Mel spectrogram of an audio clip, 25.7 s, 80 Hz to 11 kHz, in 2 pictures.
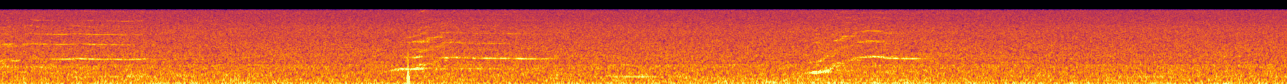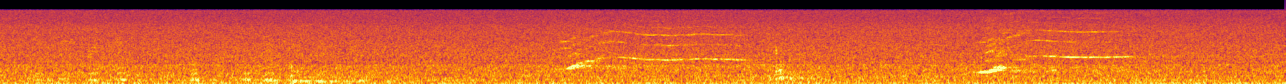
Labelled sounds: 0.0	1.5	humpback whale, 0.90 to 5.5 kHz
4.1	5.4	humpback whale, 0.96 to 3.3 kHz
8.5	9.2	humpback whale, 0.93 to 3.7 kHz
18.6	20.4	humpback whale, 0.80 to 4.2 kHz
23.2	24.2	humpback whale, 1.1 to 5.9 kHz

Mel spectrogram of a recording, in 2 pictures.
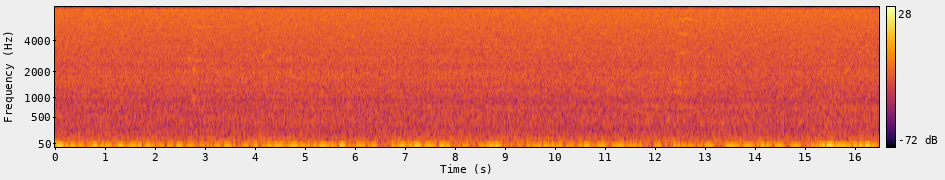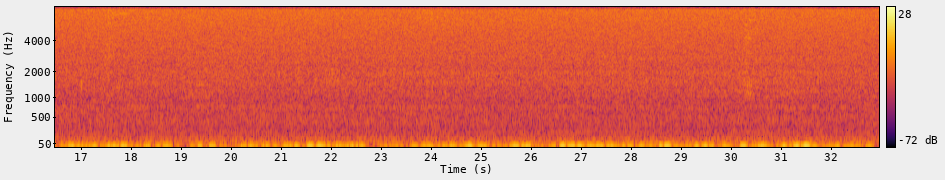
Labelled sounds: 12.5	12.8	killer whale, offshore, 6.0 to 6.4 kHz

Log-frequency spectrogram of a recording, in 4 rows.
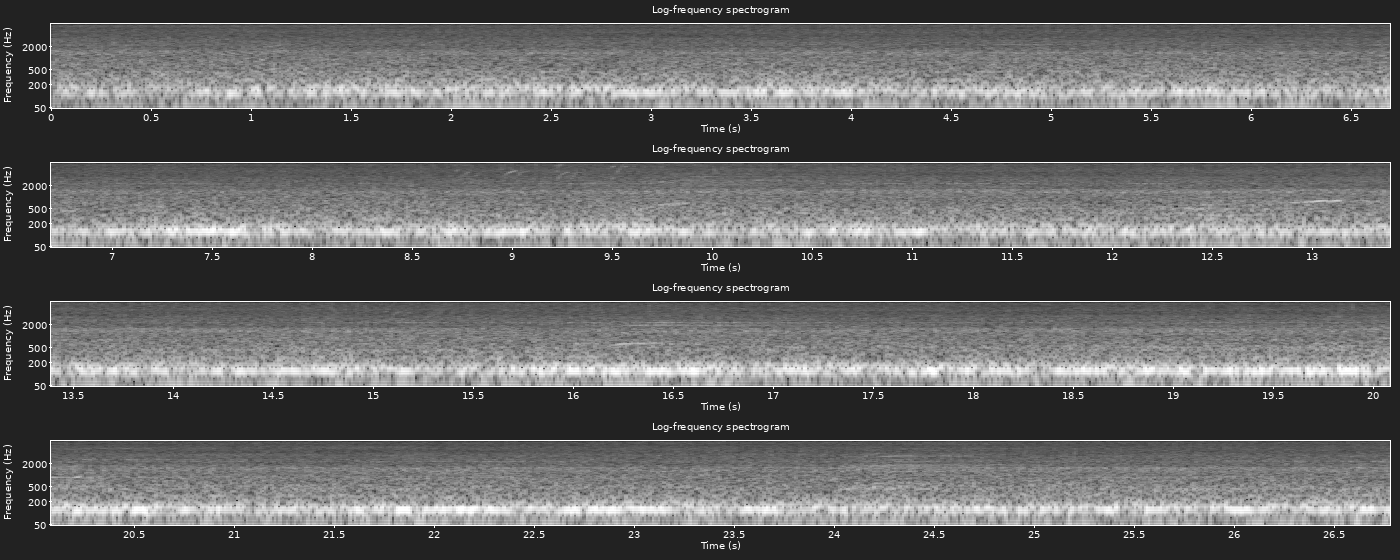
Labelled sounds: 9.6	10.2	killer whale, 2.1 to 4.1 kHz

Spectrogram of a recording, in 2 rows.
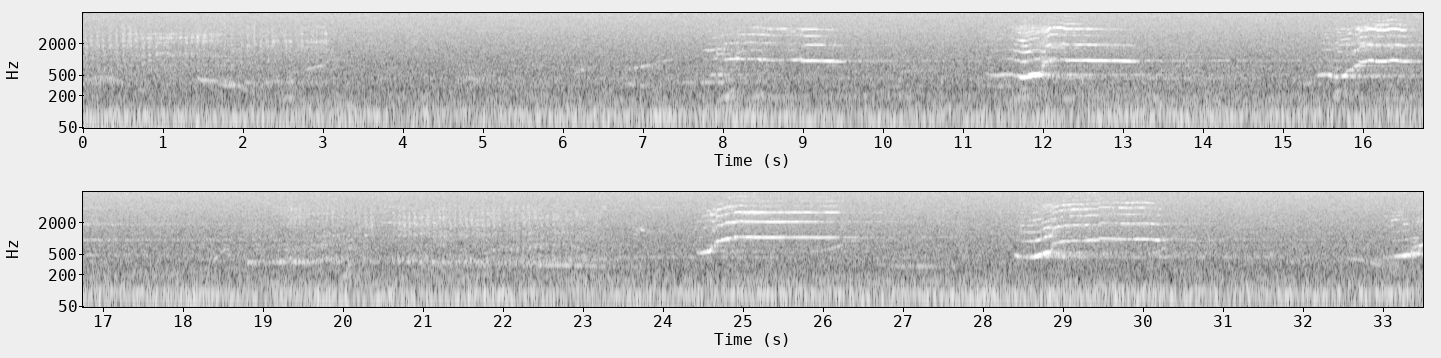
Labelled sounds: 0.9	1.2	humpback whale, 1.2 to 1.4 kHz
7.7	9.5	humpback whale, 0.80 to 4.4 kHz
11.5	13.2	humpback whale, 0.83 to 4.9 kHz
15.7	16.6	humpback whale, 0.80 to 5.9 kHz
24.5	26.0	humpback whale, 0.80 to 5.4 kHz
28.4	30.3	humpback whale, 0.80 to 5.0 kHz

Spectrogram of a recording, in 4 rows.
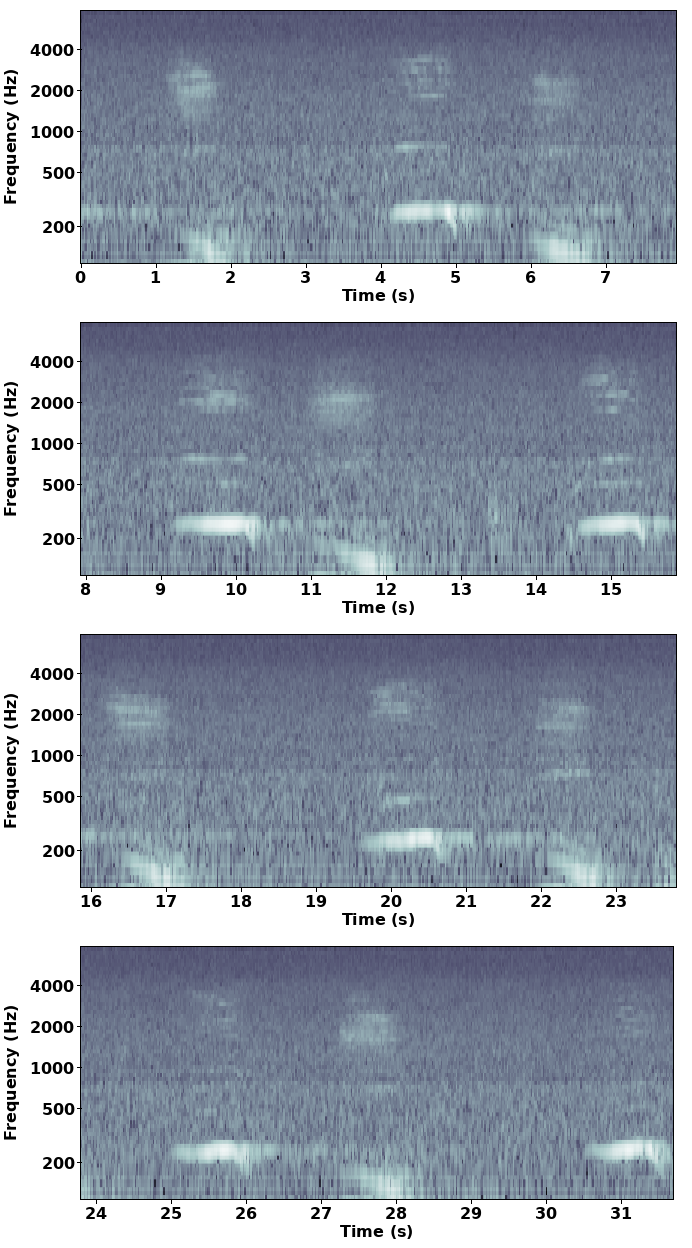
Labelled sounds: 1.3	1.9	humpback whale, 1.8 to 2.9 kHz
4.2	4.8	humpback whale, 0.80 to 3.5 kHz
6.0	6.3	humpback whale, 2.1 to 2.4 kHz
9.2	10.0	humpback whale, 0.80 to 2.4 kHz
11.2	11.6	humpback whale, 2.0 to 2.4 kHz
14.6	15.3	humpback whale, 2.2 to 3.2 kHz
16.2	17.0	humpback whale, 1.6 to 2.8 kHz
19.7	20.4	humpback whale, 2.1 to 3.4 kHz
21.9	22.5	humpback whale, 1.6 to 2.3 kHz
25.6	25.9	humpback whale, 2.1 to 3.0 kHz
27.6	28.0	humpback whale, 2.2 to 2.5 kHz
31.0	31.4	humpback whale, 2.2 to 2.4 kHz

